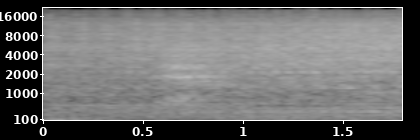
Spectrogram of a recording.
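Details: 2010 Infiniti G37 manual, hail-damaged salvage car after a slow hard start: steady, even idle with smooth low hum, no knocks, misses or hunting; alternator charging 14.6 to almost 15 volts, runs cleanly.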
